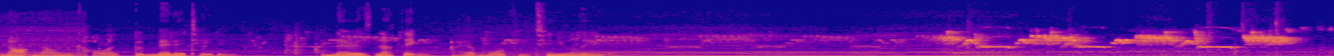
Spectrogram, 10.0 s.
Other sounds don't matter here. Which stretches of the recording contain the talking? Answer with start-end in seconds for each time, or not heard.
0.0-4.7.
